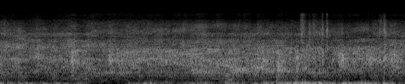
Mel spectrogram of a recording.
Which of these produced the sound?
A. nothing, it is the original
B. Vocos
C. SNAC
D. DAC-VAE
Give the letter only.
C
